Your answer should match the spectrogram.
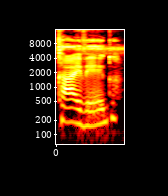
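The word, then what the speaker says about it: Kyvig: Kivig, or pronounced Kivig, winner of the Bancroft Prize in History, Daily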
